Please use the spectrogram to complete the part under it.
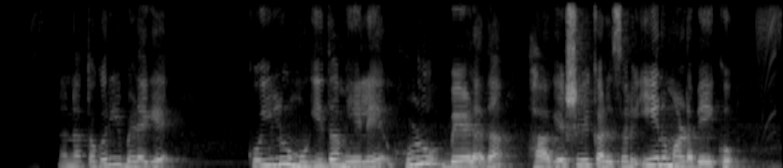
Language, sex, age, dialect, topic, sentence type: Kannada, female, 31-35, Central, agriculture, question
